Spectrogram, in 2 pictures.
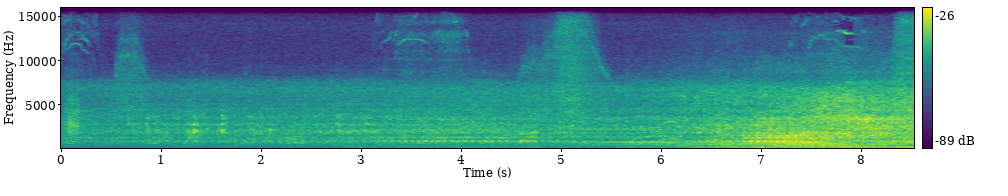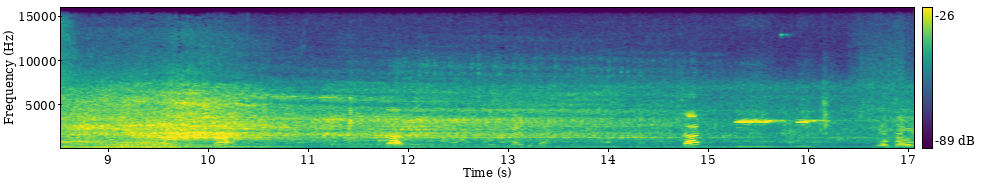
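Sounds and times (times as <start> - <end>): vehicle engine humming: 0.0 - 17.0.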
